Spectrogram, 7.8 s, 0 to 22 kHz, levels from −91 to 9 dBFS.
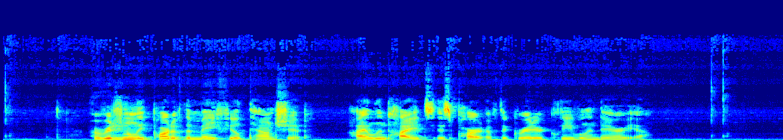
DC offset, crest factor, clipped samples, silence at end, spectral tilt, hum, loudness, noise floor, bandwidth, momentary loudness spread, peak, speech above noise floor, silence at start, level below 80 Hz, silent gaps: under 0.1%; 22 dB; under 0.1%; 1.4 s; -4.5 dB/octave; none; -25 LUFS; -60 dBFS; 16.5 kHz; 12 LU; -6 dBFS; 34 dB; 0.05 s; -56 dBFS; none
